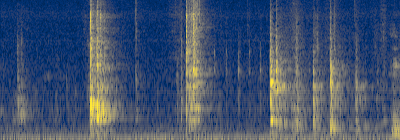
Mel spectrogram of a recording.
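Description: Hard plastic parts of a Bosch food processor clattering and clicking as the slicing disc is turned over on its spindle and the lid is fitted onto the bowl. Several sharp knocks, the loudest about a second in; the motor is not running.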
